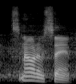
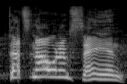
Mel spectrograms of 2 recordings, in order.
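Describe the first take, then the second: First: Low, toned-down repeat of a protest; subdued denial. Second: High-pitched, insistent denial; emphatic protest. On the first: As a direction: drop the voice and back off. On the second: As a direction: push back emphatically, voice raised high. Protests an imagined objection, then repeats. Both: Real, not acted.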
